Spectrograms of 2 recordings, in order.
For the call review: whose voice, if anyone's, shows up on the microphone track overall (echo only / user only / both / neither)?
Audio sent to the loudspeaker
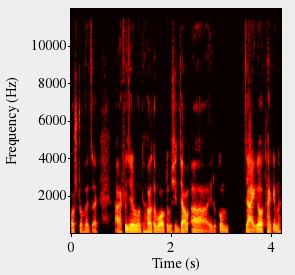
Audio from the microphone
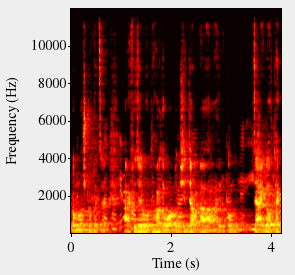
both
